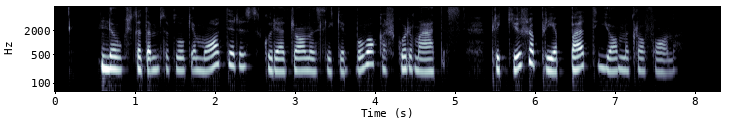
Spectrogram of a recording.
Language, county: Lithuanian, Vilnius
